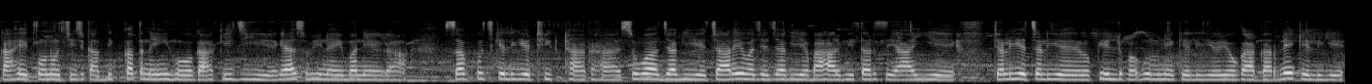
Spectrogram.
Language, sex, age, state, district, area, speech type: Hindi, female, 30-45, Bihar, Madhepura, rural, spontaneous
